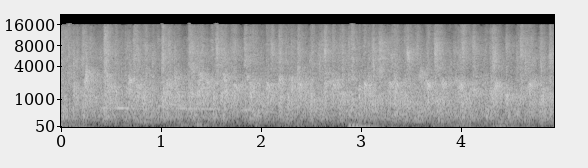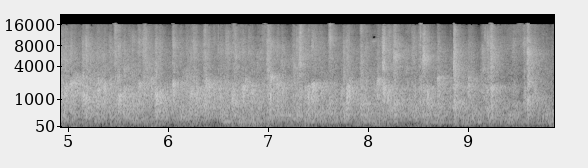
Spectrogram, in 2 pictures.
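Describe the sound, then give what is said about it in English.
An audience claps steadily in a sustained round of applause at an evening event, thanking a visiting Minecraft education speaker from Darren Park Primary School in Wales; dense overlapping hand claps form a loud, even wash of sound that holds for the full ten seconds. “And give a big round of applause and thanks to him for journeying here all the way from Darren Park Primary School in Wales.”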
